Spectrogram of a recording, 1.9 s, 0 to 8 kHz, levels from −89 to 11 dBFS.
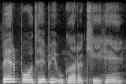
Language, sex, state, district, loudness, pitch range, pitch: Hindi, female, Arunachal Pradesh, Papum Pare, -15 LUFS, 195-230 Hz, 215 Hz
